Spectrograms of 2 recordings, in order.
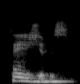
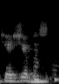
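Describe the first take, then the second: First: The word is said in its full, uncontracted form. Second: The word is said in a shortened, contracted form. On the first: This is the literary form. "Таижибес лучше сказать" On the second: This is the everyday spoken form. "я бы коротко сказал"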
